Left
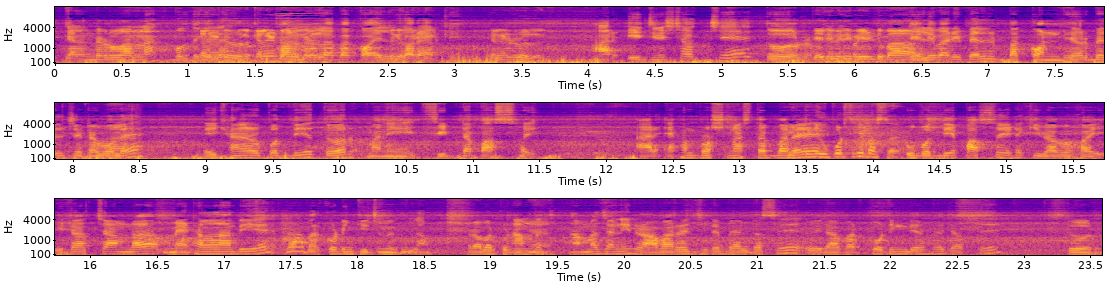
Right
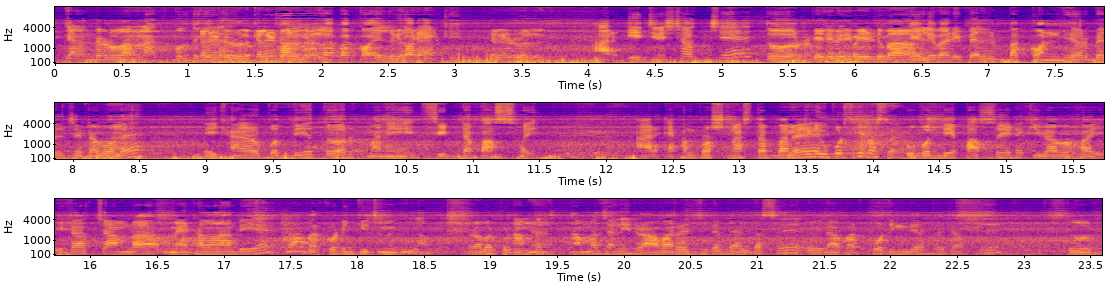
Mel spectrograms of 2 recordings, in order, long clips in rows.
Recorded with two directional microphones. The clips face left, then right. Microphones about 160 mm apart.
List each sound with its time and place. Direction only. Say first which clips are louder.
0.1 s a man's voice: left 2 dB; 50° left (ahead or behind)
1.0 s speech: left 2 dB; 20° left (ahead or behind)
1.7 s speech: left 2 dB; 60° left (ahead or behind)
4.0 s speech: left 1 dB; 40° left (ahead or behind)
6.4 s speech: left 3 dB; 60° left (ahead or behind)
23.3 s speech: left 7 dB; 80° left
